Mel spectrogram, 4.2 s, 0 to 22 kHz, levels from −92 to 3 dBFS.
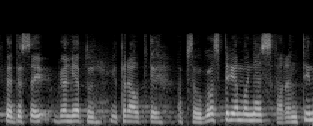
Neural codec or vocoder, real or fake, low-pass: codec, 16 kHz, 1 kbps, X-Codec, HuBERT features, trained on general audio; fake; 7.2 kHz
